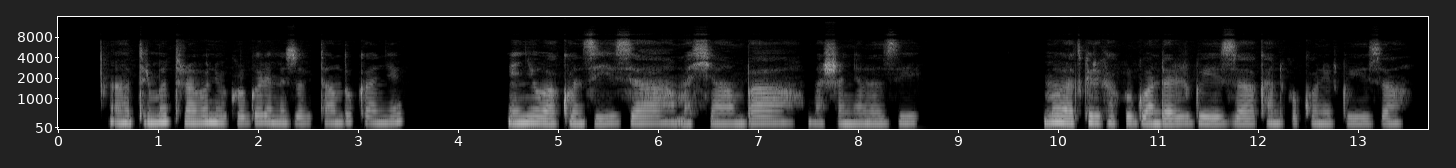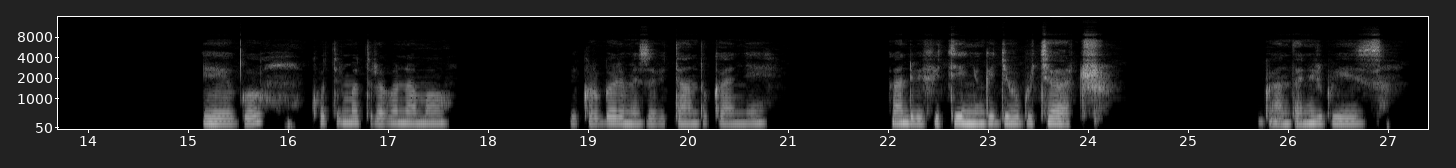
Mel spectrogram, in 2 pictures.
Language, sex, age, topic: Kinyarwanda, female, 25-35, government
